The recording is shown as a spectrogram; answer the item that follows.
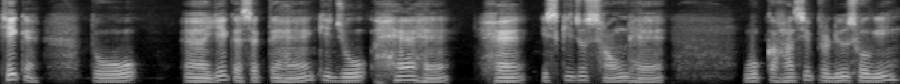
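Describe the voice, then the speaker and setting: Male teacher, measured and unhurried, dry close sound, models sounds for the class to repeat. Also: mid-range voice, steady tone, a bit bright, dry recording. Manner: slow, repeats sounds for students to copy. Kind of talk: explaining phonetics lesson.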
